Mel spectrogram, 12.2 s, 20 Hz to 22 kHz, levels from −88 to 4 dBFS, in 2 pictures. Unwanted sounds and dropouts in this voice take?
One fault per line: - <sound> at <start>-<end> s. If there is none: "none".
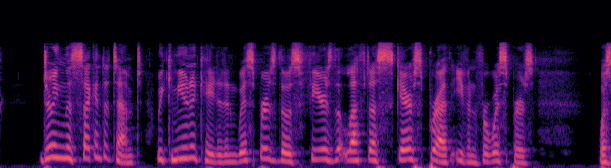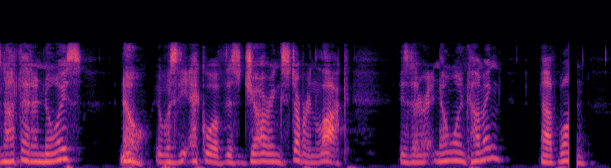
- dropout at 11.8-11.9 s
